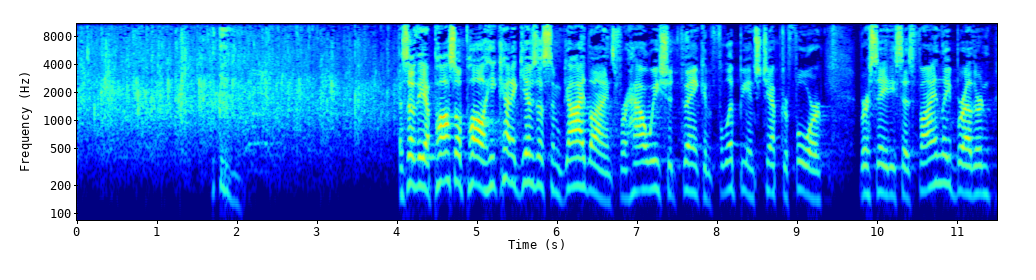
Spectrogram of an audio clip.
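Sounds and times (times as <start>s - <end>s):
crowd clapping: 0.0s - 4.5s
speech: 1.8s - 2.1s, 4.0s - 11.4s.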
